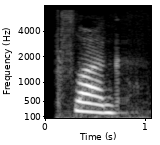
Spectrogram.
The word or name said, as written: flug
